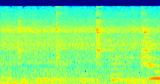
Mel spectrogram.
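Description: Vegetables sizzling in oil in a frying pan as tomato and garlic puree is poured in, a steady hiss. A few sharp clicks of a spoon against the glass bowl come through in the second half.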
